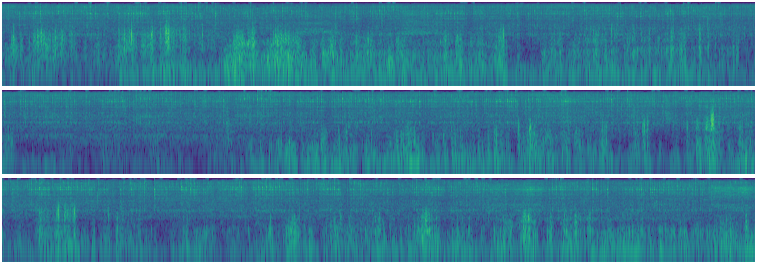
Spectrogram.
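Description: Wind buffeting a microphone mounted on a moving bicycle, mixed with the tyres rolling on an asphalt road; the rumble comes in uneven gusts and eases off for a couple of seconds partway through.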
